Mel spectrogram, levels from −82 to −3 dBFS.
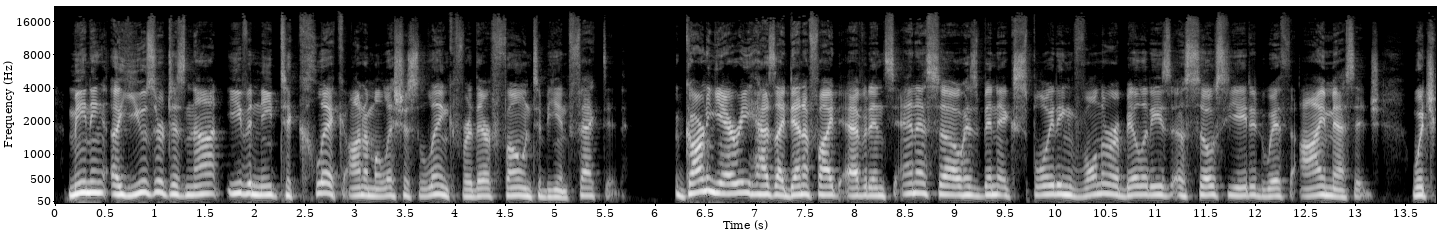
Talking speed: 140 wpm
